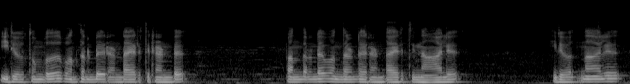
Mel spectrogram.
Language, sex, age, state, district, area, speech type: Malayalam, male, 18-30, Kerala, Pathanamthitta, rural, spontaneous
